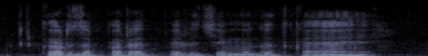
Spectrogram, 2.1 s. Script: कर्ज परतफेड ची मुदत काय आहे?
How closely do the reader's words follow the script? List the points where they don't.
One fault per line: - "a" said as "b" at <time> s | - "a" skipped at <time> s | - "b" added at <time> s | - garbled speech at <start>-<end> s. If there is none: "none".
none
